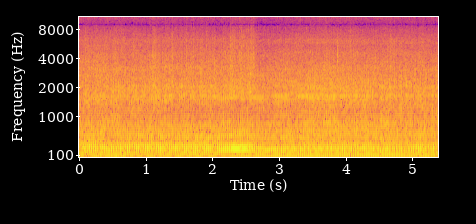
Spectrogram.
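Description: A 2021 Kawasaki KX450 dirt bike rides a trail, its engine a loud, close, continuous drone with a brief rise in revs midway and wind buffeting throughout, no voices.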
